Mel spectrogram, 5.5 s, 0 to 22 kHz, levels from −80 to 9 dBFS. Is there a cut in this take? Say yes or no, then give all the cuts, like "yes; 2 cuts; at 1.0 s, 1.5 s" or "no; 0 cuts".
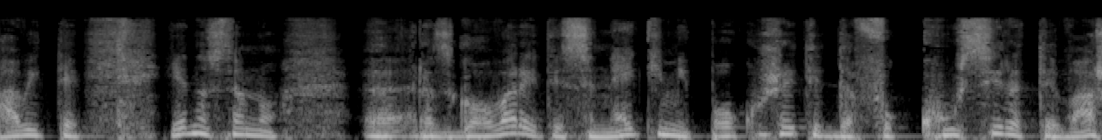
no; 0 cuts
